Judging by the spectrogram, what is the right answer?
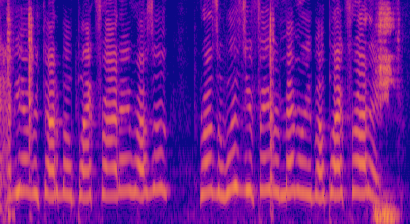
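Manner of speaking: squeaky, very high, loud cartoon voice. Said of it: "I'm supposed to do this one in a Mickey Mouse voice".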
